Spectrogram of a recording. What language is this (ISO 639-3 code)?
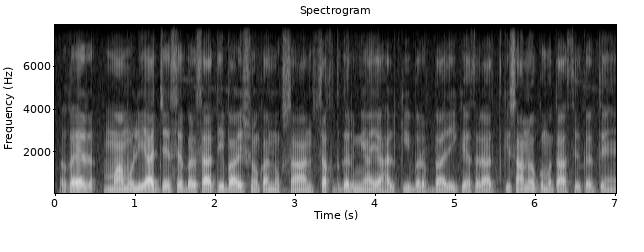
urd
